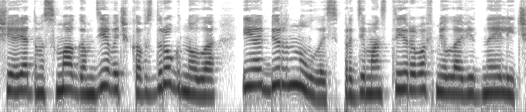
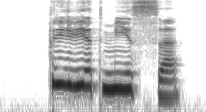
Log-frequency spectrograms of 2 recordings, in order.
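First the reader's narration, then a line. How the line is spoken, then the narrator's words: Amused snort. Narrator (Russian): хмыкнул я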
